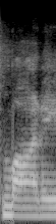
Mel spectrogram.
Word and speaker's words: Mauney: No, it's Mauney.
